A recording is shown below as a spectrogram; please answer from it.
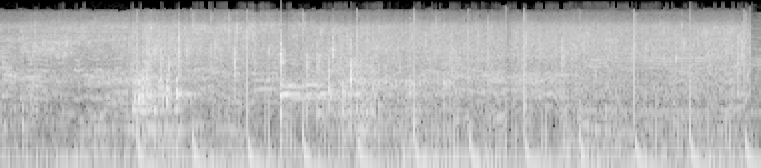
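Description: Coconut pieces frying in hot oil with curry leaves, a steady close sizzle dotted with sharp popping crackles throughout, growing busier after the first second.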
